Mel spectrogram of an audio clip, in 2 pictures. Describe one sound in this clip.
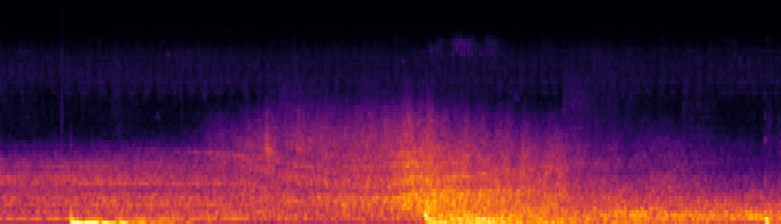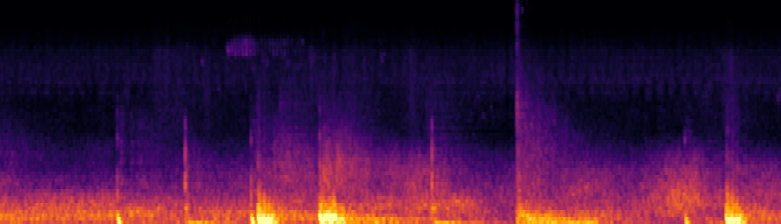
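A jet engine roars overhead, rising and falling as the aircraft passes.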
